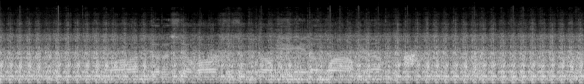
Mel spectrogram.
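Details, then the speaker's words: Long-stored Bonus Sport SR small motorcycle, about a year unused, with an overflowing carburetor: engine runs very loud with a harsh grinding scrape like a grinder over the beat, caused by the magneto rotor rubbing; fixed with a replacement magneto. "Okay mga sir ang naging problema base sa checkup na ginawa natin ito siya oh kumakaskas yung Magneto dito sa ano makaskas dito kaya para siyang may kumakayod"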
